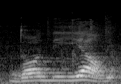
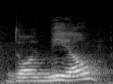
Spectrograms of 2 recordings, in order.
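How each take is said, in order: First: The stress is on the final syllable. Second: The stress is on the middle syllable. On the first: This follows the reading marks in the biblical book. "the emphasis is on the Yud" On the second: This is the common everyday way to say the name. "puts the emphasis on the Nun"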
